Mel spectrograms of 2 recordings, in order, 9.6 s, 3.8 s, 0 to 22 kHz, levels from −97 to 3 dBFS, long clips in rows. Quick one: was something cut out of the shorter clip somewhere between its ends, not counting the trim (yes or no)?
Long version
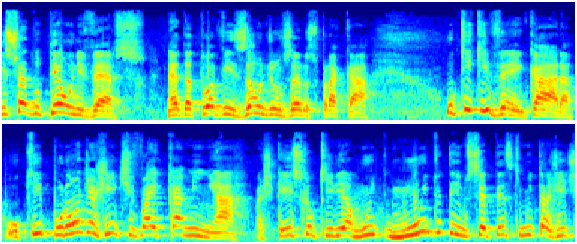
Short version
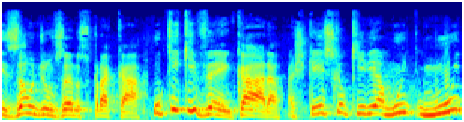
yes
